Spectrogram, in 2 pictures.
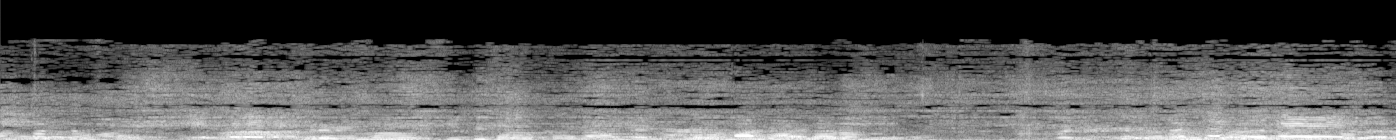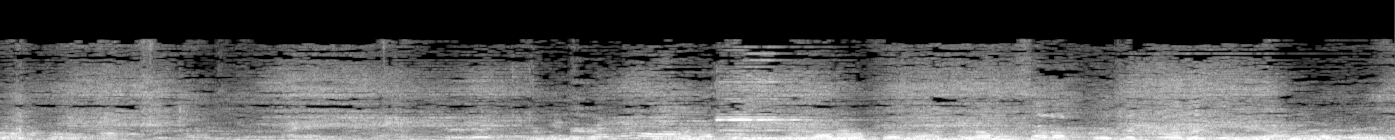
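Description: Several men argue loudly and with agitation nearby.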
